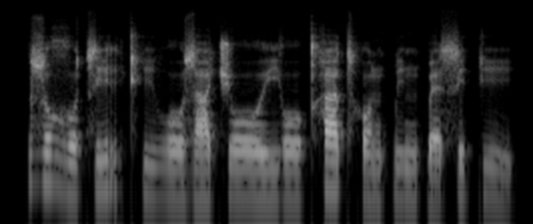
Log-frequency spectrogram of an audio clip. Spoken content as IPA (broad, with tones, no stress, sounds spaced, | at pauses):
z o˦ ɣ o˨ t͡s i˨˦ r kʰ i˨ β o˨ z a˨ t͡ʃ oː˨ j oː˨ kʰ a˦ tʰ ɔ˨ n k͡p i˨ ŋ k͡p ɛ˨ s i˦ k i˦˨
